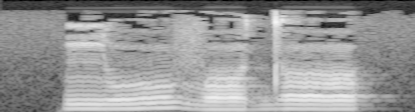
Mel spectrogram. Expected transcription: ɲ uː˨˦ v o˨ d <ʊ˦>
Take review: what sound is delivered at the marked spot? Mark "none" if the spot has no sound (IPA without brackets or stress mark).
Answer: ʊ˦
